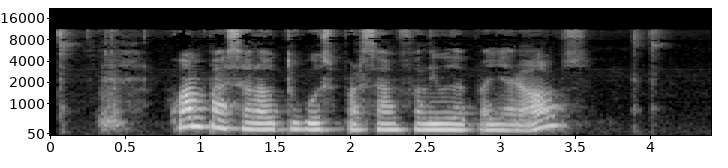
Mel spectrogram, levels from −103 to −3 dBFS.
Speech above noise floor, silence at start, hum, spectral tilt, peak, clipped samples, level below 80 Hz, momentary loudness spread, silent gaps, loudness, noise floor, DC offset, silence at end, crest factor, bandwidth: 29 dB; 0.05 s; none; -6 dB/octave; -8 dBFS; under 0.1%; -68 dBFS; 19 LU; none; -26 LUFS; -54 dBFS; under 0.1%; 0.4 s; 20 dB; 11.5 kHz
